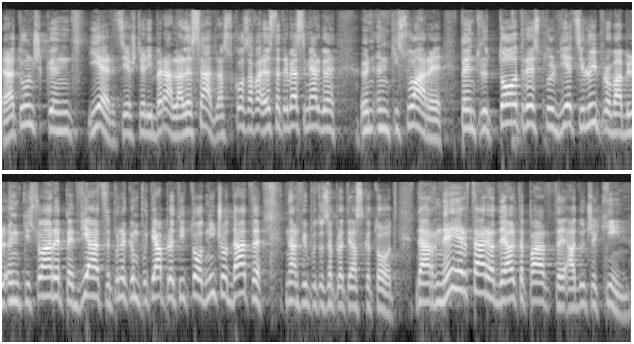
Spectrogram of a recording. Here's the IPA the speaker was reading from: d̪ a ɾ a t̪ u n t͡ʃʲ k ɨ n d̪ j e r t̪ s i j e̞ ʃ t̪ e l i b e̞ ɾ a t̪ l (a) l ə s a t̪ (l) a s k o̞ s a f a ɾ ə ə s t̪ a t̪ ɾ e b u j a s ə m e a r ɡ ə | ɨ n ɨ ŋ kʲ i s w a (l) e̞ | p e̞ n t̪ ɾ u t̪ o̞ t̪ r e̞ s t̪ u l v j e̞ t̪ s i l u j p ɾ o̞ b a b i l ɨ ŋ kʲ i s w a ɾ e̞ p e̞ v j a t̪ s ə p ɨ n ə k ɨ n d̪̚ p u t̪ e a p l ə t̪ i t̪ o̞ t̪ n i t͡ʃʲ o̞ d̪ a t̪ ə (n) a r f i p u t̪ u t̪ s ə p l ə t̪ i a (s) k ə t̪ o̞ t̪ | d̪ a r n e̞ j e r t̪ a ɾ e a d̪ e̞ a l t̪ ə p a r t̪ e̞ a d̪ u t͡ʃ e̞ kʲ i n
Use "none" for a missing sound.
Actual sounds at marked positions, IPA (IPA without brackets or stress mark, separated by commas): a, l, ɾ, n, s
